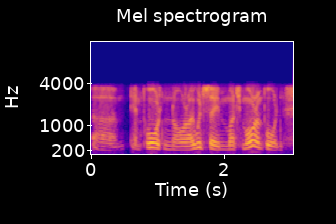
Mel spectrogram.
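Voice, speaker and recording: At a moderate pace, a man talks in a Newfoundland accent with a medium pitch. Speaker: caller. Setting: phone call. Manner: halting.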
